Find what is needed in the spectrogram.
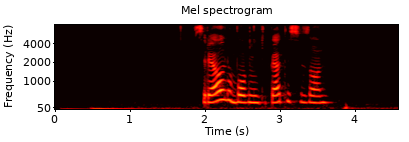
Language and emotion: Russian, neutral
